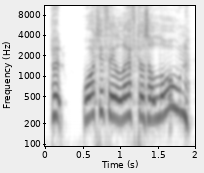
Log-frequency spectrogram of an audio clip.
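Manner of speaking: high, fearful whimper. A narrator's reading. Adelaide fears being left behind, whimpering high. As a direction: worry aloud in a very high voice. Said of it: "Adelaide whimpered".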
